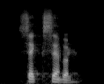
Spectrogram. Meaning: sex symbol
- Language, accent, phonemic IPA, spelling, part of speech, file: French, France, /sɛks.sɛ̃.bɔl/, sex-symbol, noun, LL-Q150 (fra)-sex-symbol.wav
